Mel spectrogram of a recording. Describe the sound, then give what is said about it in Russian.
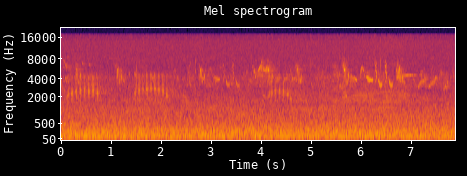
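An outdoor chorus of frogs croaking in pulsing trills, with birds chirping and singing in short bursts over a steady low rumble of background noise; no one speaks. “Лягушки кричат, птички поют.”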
